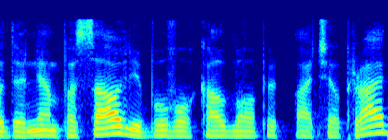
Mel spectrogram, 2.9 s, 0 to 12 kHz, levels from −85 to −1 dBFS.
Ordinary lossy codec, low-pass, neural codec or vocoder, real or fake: MP3, 48 kbps; 7.2 kHz; codec, 16 kHz, 0.8 kbps, ZipCodec; fake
